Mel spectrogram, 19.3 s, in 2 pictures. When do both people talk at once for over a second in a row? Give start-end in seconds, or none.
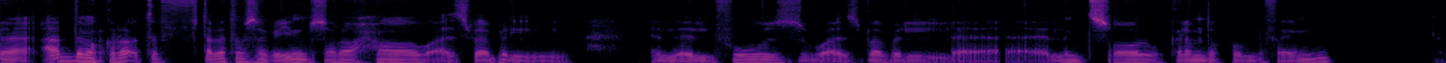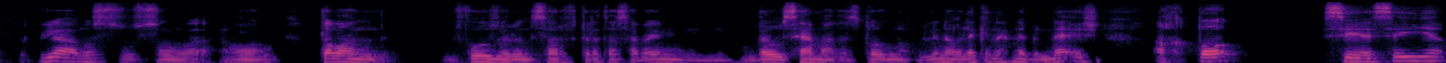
none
